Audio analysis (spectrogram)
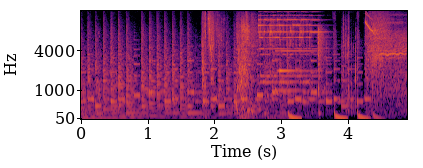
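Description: A telephone rings in Ghost Trick: Phantom Detective, a game chiptune-style trill of rapid repeated bell tones heard alone and fairly loud, joined toward the end by a few sharp descending electronic blips.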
